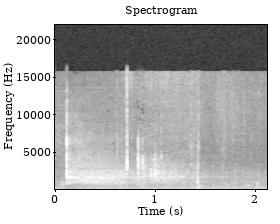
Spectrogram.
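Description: A baseball bat strikes a pitched ball with one sharp crack, putting it up as a fly ball. About a second and a half of crowd noise from the stands follows, with a few sharp clicks in it.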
